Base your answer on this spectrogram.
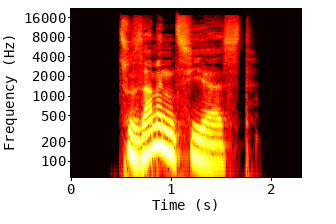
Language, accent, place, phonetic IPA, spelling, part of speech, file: German, Germany, Berlin, [t͡suˈzamənˌt͡siːəst], zusammenziehest, verb, De-zusammenziehest.ogg
- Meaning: second-person singular dependent subjunctive I of zusammenziehen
